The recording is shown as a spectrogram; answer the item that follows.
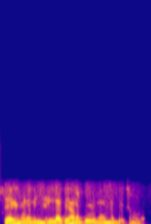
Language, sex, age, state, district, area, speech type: Tamil, male, 30-45, Tamil Nadu, Tiruvarur, rural, conversation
